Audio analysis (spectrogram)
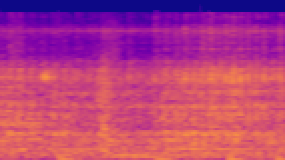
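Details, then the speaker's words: Honda Megapro New mono-shock single-cylinder motorcycle at idle, rough clattery rattle from the top of the engine; rattling suggests rocker arm/camshaft rather than valves, cause suspected, not confirmed. "berasal dari atas. Jadi, ada kemungkinan itu mengarah ke lengan ayun , poros bubungan, atau katup."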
